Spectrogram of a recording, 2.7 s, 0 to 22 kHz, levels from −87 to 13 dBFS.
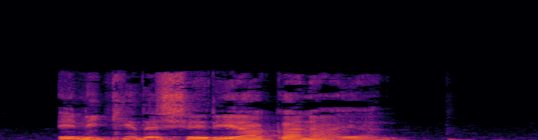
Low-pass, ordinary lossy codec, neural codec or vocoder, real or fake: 10.8 kHz; AAC, 48 kbps; none; real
